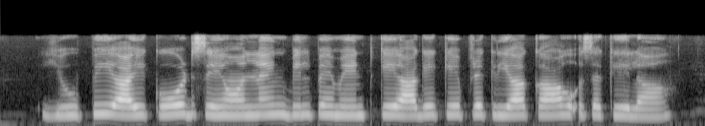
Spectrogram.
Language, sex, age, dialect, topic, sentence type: Magahi, female, 18-24, Southern, banking, question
